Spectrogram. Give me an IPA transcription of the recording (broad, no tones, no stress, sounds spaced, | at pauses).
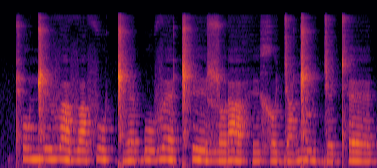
cʰ o ŋ͡ǁ e v a v a f o ɡ͡ǁ ɛ ɓ o v ɛ ǁʰ e ɮ ʌ ɾ a h e x ʌ ɟ a ŋ͡ǁ ɯ ɟ ɛ cʰ ɛ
